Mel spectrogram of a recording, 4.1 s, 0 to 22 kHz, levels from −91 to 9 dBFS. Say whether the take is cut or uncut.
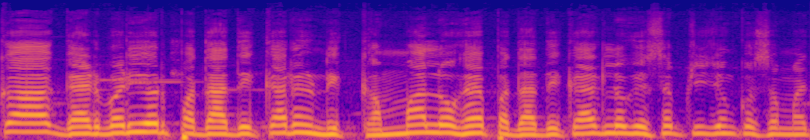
uncut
